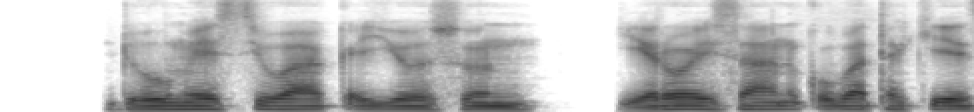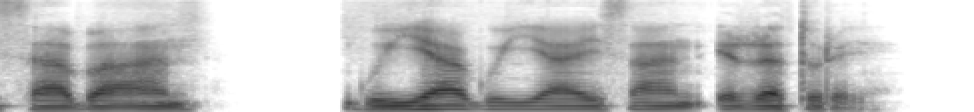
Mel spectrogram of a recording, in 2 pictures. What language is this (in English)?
Oromo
